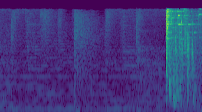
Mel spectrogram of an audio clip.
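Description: Background music with faint clinks of a spoon stirring sauce in a glass bowl, then a sudden loud burst of noise near the end.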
